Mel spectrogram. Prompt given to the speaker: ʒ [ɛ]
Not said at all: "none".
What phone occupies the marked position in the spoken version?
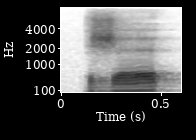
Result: ɛ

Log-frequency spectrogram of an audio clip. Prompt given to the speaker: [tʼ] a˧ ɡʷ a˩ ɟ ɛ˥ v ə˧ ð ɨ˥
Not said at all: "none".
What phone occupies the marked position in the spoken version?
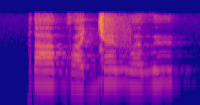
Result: ɾ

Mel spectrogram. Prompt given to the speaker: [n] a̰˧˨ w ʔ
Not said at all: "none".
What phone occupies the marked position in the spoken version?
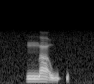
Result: n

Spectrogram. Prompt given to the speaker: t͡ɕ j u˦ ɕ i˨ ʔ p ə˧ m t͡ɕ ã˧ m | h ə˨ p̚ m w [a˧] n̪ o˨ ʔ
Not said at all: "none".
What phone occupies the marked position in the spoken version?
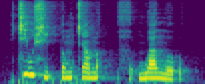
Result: a˧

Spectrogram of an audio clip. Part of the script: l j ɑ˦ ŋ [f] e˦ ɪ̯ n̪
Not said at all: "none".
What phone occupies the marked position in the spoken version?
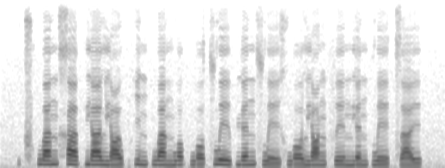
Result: f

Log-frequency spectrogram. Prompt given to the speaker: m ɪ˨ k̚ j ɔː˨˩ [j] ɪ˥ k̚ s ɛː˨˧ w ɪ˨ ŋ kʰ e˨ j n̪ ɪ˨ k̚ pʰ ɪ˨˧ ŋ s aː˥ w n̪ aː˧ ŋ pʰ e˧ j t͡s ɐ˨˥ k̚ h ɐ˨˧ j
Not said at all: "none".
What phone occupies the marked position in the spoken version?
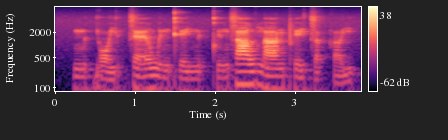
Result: j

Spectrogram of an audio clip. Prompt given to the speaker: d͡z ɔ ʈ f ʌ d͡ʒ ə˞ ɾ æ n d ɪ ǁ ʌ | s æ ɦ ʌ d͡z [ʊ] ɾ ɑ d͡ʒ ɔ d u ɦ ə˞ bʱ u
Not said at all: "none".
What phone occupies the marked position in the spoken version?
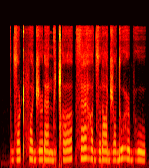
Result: ʊ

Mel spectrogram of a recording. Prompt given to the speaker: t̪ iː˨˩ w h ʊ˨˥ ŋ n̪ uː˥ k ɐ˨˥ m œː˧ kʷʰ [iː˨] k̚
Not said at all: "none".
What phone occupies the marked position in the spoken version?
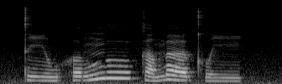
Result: iː˨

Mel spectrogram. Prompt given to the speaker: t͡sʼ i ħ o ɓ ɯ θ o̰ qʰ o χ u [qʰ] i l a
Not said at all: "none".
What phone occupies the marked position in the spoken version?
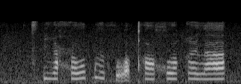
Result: q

